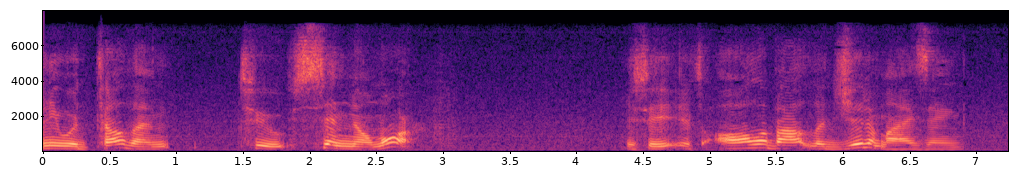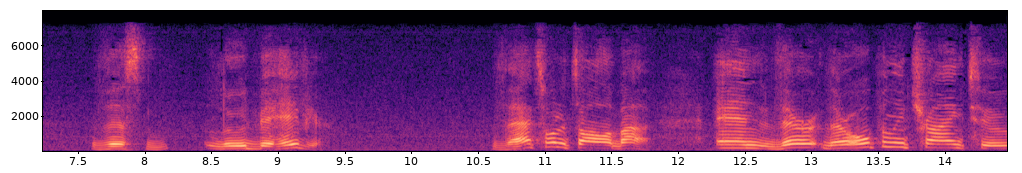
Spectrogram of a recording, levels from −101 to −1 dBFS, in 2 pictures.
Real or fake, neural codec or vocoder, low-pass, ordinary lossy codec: real; none; 7.2 kHz; AAC, 32 kbps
